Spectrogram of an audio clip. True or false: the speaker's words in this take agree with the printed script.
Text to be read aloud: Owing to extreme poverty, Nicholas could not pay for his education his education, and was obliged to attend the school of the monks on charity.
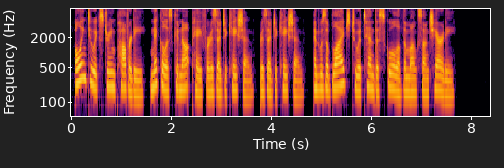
true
